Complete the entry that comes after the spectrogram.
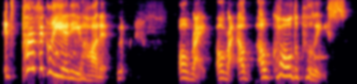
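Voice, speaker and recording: A woman's voice: on the high side, huge pitch swings, moderate pace, bright, forceful tone, slightly rough, heavily acted. A woman playing a haughty, fretful married lady in a 1940s-style radio thriller, insistent, exasperated and stammering when flustered. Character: imperious, fretful, high-strung married woman.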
